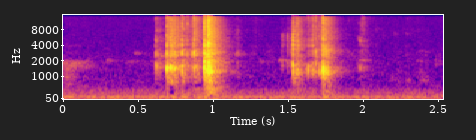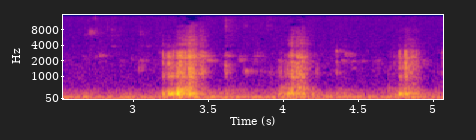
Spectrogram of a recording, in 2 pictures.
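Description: Biting into a plain fried pork rind: two loud crunches about a second in, then quieter chewing with three softer crunches.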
